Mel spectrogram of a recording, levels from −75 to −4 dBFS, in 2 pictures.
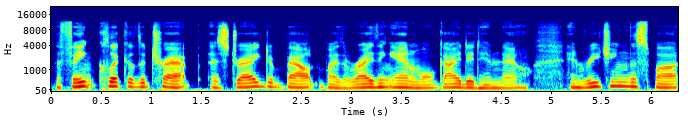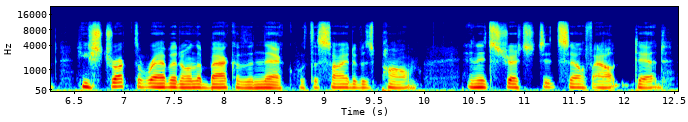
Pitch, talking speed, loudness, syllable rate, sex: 130 Hz, 200 wpm, -18 LUFS, 4.6 syllables/s, male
